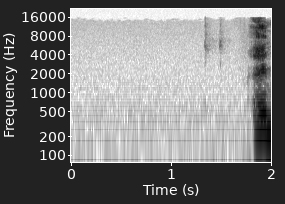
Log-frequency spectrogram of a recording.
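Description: Near silence broken by two faint, short clicks close together about a second and a half in, just before a man's voice begins speaking at the end.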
